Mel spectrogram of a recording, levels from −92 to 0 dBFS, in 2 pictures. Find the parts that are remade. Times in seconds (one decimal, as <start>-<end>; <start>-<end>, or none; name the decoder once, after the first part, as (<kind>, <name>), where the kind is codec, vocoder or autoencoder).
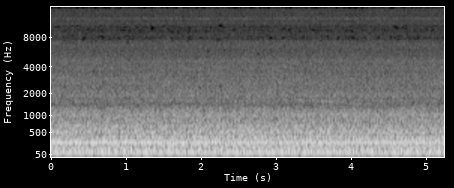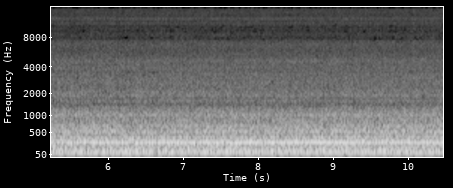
0.0-5.3 (vocoder, Vocos); 6.3-10.5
